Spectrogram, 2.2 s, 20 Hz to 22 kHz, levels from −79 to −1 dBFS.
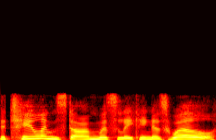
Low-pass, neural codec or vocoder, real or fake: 7.2 kHz; codec, 16 kHz, 1 kbps, FunCodec, trained on LibriTTS, 50 frames a second; fake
